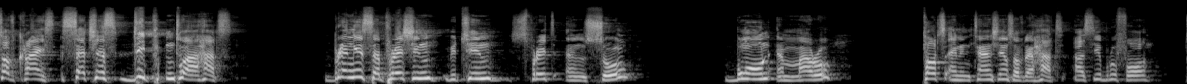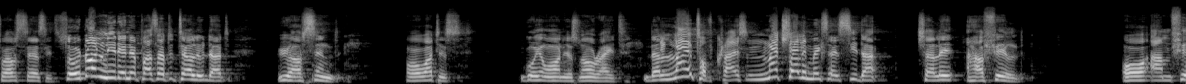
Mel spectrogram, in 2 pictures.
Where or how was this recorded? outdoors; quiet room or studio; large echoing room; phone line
large echoing room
